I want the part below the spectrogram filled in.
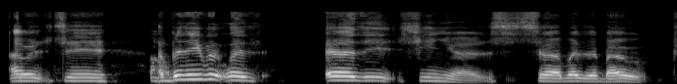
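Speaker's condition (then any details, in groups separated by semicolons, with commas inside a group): Cerebral palsy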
